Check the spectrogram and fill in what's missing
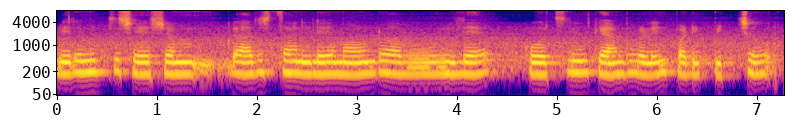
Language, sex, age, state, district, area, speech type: Malayalam, female, 30-45, Kerala, Malappuram, rural, read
